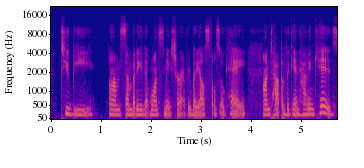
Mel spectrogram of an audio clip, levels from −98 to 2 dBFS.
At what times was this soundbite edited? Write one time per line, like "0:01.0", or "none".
none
